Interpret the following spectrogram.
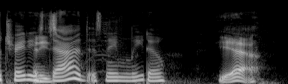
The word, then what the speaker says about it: Leto: his dad is named lito yeah looks like leto i think she said i think they said it more like leto or later or something probably doesn't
